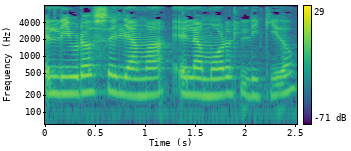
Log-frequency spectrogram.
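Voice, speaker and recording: Here a woman speaks in a Paraguayan accent. Her tone is dark and mellow. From Paraguay, Asunción. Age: 20s. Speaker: podcast host, illustrator and tourism student. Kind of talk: solo reflective monologue.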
